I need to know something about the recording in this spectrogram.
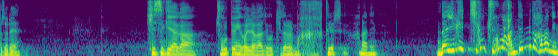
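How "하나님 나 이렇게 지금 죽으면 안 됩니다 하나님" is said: higher, pleading prayer with a touch of tears; tearful plea. Acted. Hezekiah, deathly ill, begging God with mock tears. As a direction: beg God not to let him die, near tears. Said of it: "그러면서 막 울었어".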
